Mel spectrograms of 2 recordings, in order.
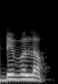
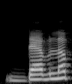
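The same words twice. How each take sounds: First: The first syllable is pronounced 'dee'. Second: The first syllable is pronounced 'deh'. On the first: "या डी" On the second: "डी ई को डे"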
